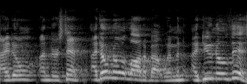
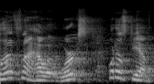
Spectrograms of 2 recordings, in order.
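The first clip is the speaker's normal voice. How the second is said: normal talking voice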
